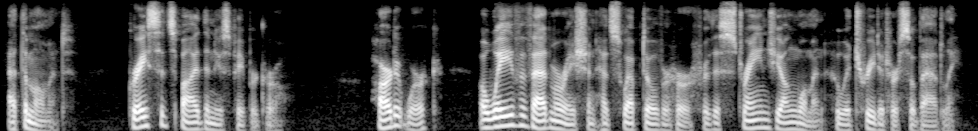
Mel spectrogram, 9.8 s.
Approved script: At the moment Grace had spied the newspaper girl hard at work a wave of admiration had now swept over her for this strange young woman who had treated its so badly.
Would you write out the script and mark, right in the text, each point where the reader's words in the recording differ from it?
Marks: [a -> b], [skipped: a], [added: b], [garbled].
At the moment Grace had spied the newspaper girl hard at work a wave of admiration had [skipped: now] swept over her for this strange young woman who had treated [its -> her] so badly.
